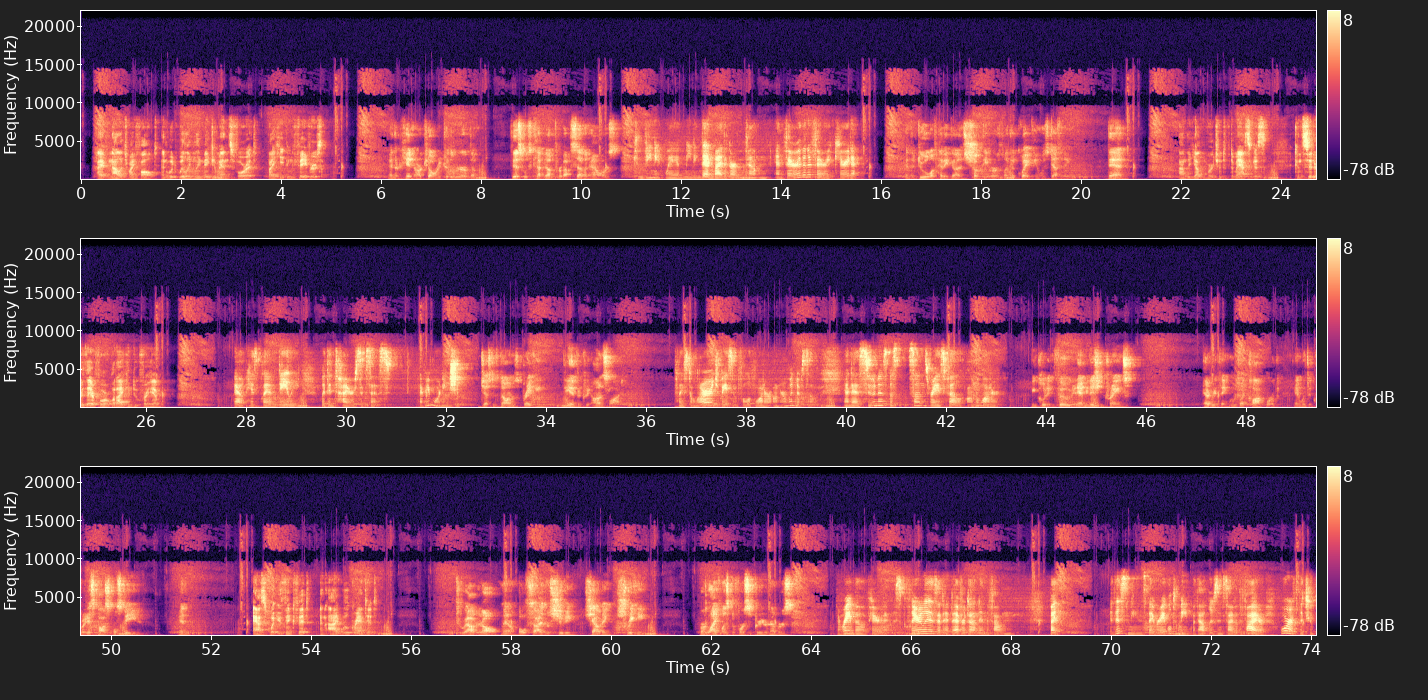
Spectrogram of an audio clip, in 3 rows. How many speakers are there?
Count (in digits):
3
